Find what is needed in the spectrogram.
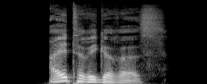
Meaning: strong/mixed nominative/accusative neuter singular comparative degree of eiterig
- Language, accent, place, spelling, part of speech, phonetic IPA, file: German, Germany, Berlin, eiterigeres, adjective, [ˈaɪ̯təʁɪɡəʁəs], De-eiterigeres.ogg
